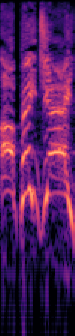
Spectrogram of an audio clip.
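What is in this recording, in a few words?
threat rpg, battlechatter, British; localized english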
